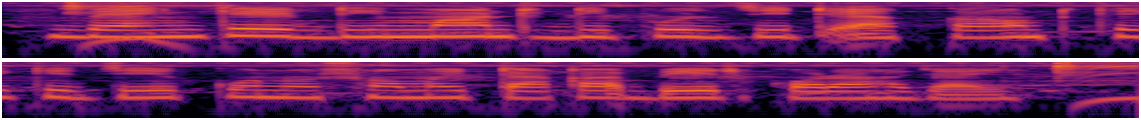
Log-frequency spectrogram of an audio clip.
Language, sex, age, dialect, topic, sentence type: Bengali, female, 18-24, Northern/Varendri, banking, statement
